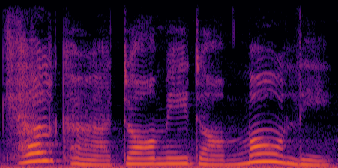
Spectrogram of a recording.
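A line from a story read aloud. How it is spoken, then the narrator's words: Sighing mother bear. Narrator (French): a soupiré Maman Ours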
